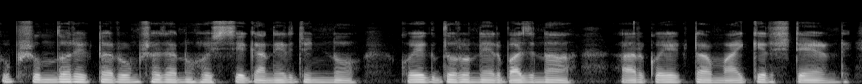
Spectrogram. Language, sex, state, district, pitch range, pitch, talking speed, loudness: Bengali, male, Assam, Hailakandi, 100-110 Hz, 105 Hz, 110 wpm, -18 LUFS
